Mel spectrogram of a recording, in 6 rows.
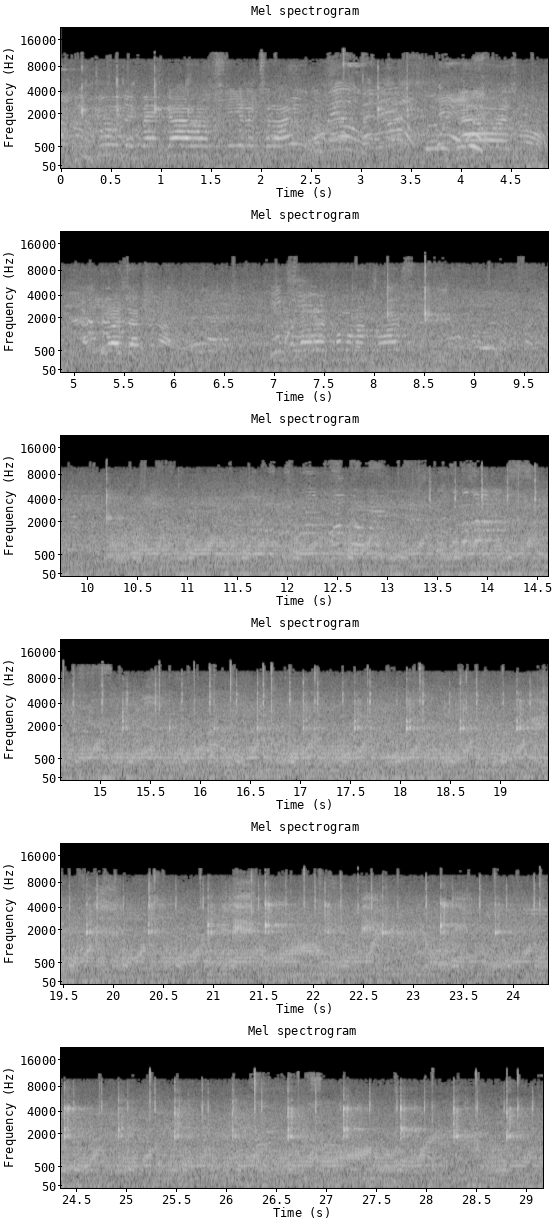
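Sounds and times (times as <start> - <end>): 
street performers playing percussion: 0.0 - 4.6, 6.6 - 29.1
tourists in city public places: 0.0 - 29.1
street performers playing didgeridoo: 8.3 - 29.1.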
